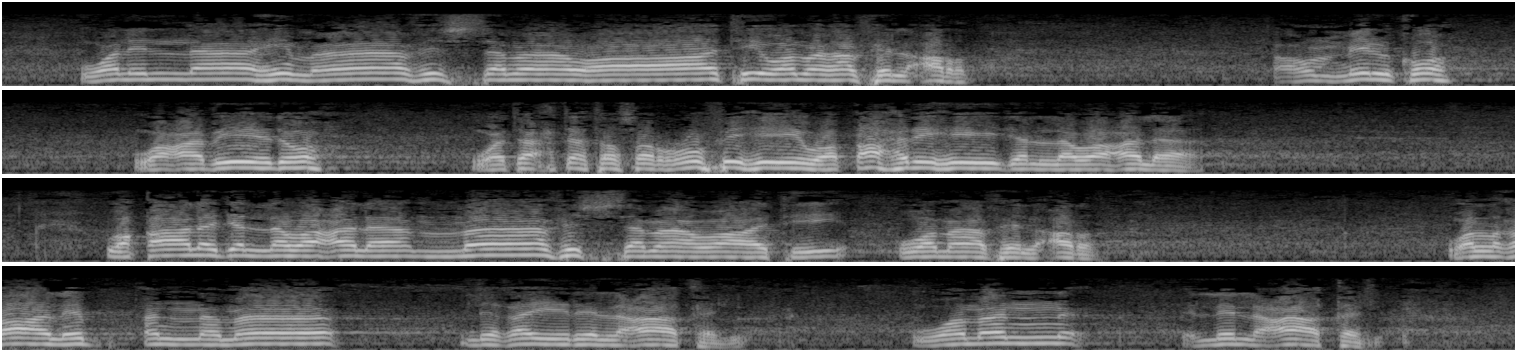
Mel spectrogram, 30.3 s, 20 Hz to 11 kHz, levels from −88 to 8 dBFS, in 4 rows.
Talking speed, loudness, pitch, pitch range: 60 wpm, -20 LUFS, 180 Hz, 165-195 Hz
